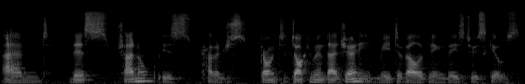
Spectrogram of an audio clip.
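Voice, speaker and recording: Young male YouTuber, native Chinese speaker, lowish voice, loose rambling delivery. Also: fairly even intonation, moderate pace, fairly bright tone. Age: young adult. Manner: rambling, full of "like" and "you know". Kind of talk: casual talk to camera.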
